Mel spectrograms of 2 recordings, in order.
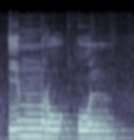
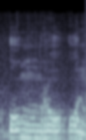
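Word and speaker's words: امرؤ: Arab biasanya dibaca ismuhu yang ketiga imruun orang Arab biasanya membaca itu bukan dibaca umruun karena huruf ketiganya u dibaca umruun tidak tapi karena orang Arab biasa ngomong tiga kalimat ini menggunakan kasrah maka ini pun sama diharakati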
